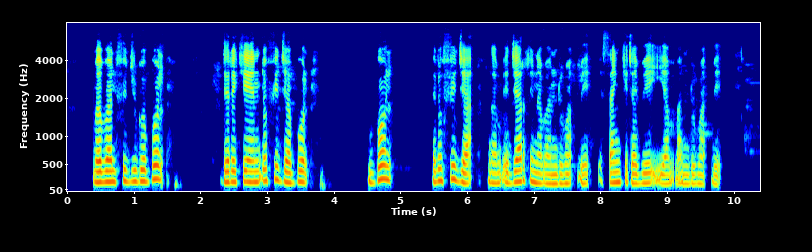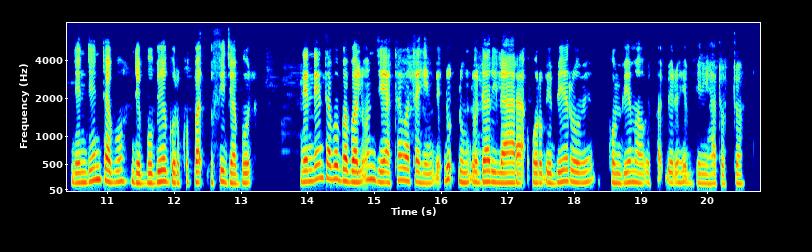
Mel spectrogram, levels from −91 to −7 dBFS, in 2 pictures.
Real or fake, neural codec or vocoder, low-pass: real; none; 7.2 kHz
